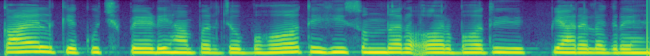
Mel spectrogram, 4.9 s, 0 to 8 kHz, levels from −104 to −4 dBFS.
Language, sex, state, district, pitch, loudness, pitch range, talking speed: Hindi, male, Himachal Pradesh, Shimla, 215 Hz, -11 LUFS, 205-225 Hz, 210 wpm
